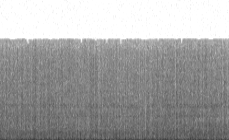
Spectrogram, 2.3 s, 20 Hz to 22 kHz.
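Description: Steady wind rush on the microphone mixed with the running of a 2021 Harley-Davidson Street Bob's Milwaukee-Eight 114 V-twin at highway cruising speed.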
